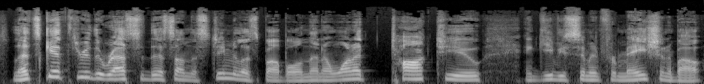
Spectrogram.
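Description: A man with an American accent has a fairly high pitch and an ordinary speaking voice. The sound is dry and close with no echo, over a quiet background. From Southern California (Anaheim). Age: 50s. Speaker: financial radio host. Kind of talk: podcast monologue.

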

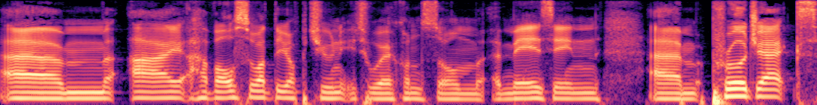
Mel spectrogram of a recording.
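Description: In an unremarkable speaking voice, a man talks at a fairly slow pace with medium pitch and fairly even intonation. The recording is very clean, with a silent background. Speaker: brow stylist and trainer. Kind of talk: casual chat.

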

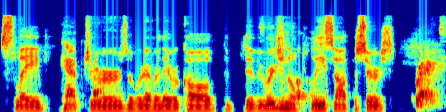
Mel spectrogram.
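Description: Against a quiet background, a man talks at a medium pitch in a plain, everyday voice. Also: dry, close sound with no echo. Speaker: podcast host. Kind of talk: interview conversation.

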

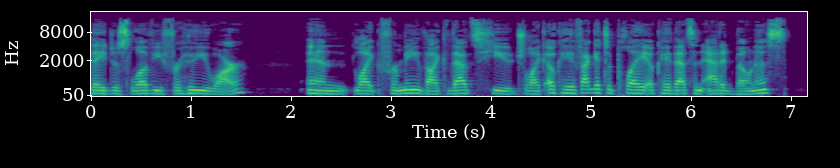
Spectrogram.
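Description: A woman with a Southern US accent speaks at a moderate pace in a very deep, low pitch. Her intonation is monotone and flat, her loudness very even, on a very clean recording with a silent background. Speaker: podcast co-host.

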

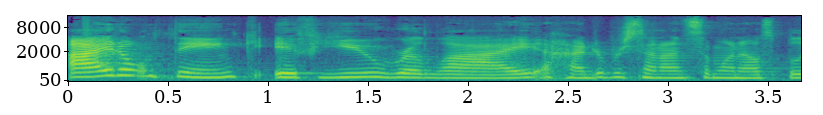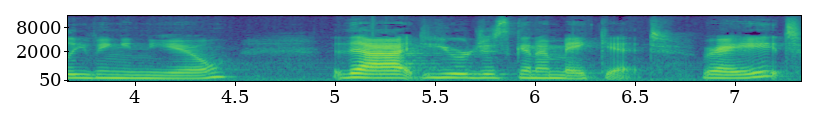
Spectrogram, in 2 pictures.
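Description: A woman with an American accent and a bright, sharp tone, medium in pitch with ordinary pitch variation, at a moderate pace. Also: very clean recording, silent background. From US South, Tennessee (Clarksville). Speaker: podcast host, design business coach. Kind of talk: solo podcast monologue. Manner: casual, with frequent fillers.

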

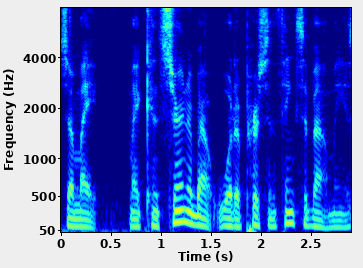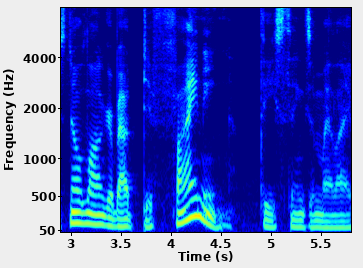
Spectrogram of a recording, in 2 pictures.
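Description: Over a silent background in a very clean recording, a man speaks at a fairly quick pace with a fairly low pitch. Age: 40s. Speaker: relationship coach. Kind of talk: solo talk to camera, coaching video. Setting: home video stream while moving house.

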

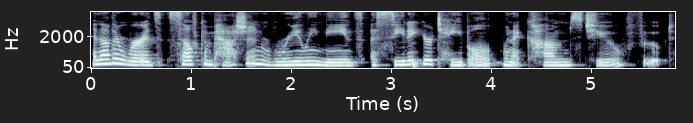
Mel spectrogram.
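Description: A woman speaks with a normal speaking voice, fairly low in pitch, with ordinary pitch variation. Her pace is fairly slow. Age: 40s. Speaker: podcast host, dietitian and naturopathic doctor. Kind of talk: solo podcast monologue. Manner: casual, conversational.

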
